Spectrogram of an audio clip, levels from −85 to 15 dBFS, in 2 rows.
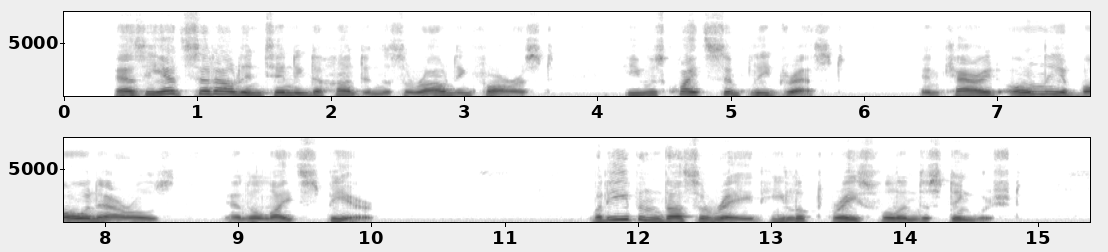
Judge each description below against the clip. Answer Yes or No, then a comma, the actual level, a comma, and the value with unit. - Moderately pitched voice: Yes, medium, 165 Hz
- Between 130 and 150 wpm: Yes, average, 145 wpm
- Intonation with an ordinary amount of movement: No, wide, 6.0 semitones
